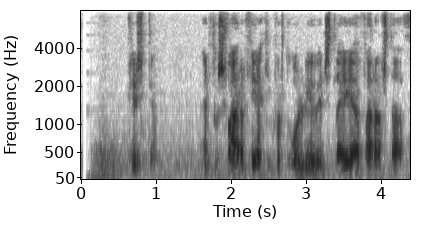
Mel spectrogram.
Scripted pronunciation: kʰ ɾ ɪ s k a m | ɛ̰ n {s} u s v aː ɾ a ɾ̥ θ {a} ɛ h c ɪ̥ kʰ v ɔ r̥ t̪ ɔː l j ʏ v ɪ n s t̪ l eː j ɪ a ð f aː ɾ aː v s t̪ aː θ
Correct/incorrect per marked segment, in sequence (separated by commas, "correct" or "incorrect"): incorrect, incorrect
